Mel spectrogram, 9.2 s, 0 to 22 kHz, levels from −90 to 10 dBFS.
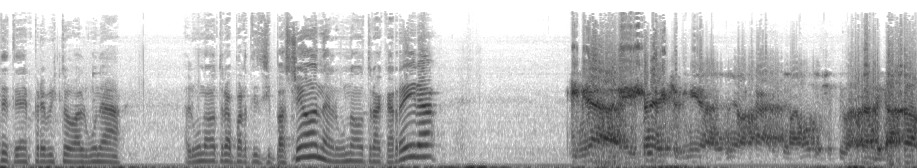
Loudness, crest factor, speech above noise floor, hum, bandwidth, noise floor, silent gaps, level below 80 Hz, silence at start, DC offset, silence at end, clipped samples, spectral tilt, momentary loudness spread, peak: -14 LUFS; 14 dB; 22 dB; none; 16.5 kHz; -36 dBFS; none; -34 dBFS; 0 s; under 0.1%; 0 s; under 0.1%; -3.5 dB/octave; 17 LU; -2 dBFS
